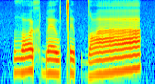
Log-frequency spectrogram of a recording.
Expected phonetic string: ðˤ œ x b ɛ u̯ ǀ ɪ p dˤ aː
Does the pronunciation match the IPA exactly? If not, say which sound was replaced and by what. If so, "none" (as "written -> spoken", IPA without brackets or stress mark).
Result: none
